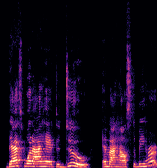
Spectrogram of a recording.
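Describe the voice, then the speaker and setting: A woman speaks loudly at a high pitch with a bright, sharp tone and ordinary pitch variation. Her pace is fairly slow, in a very clean recording with a silent background. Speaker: relationship talk show host. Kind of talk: faith-based relationship teaching.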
